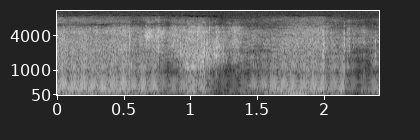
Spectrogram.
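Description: Bible pages being leafed through close to the pulpit microphone: a dry rustling and scraping of paper that carries on throughout, over a steady electrical hum.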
